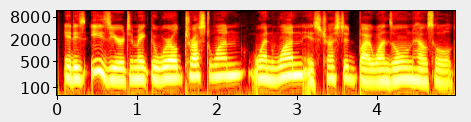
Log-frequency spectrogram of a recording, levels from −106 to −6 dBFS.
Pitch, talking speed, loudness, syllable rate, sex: 180 Hz, 205 wpm, -16 LUFS, 5.0 syllables/s, female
